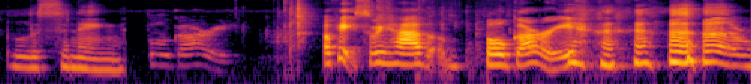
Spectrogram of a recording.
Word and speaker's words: Bulgari: you meant be l g i it is pronounced as Bulgari no God she is not listening Bulgari okay so we have Bulgari Rose perfume okay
